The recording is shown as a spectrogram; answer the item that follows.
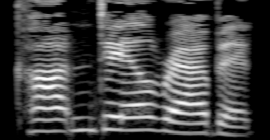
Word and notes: cottontail rabbit: British English

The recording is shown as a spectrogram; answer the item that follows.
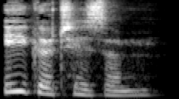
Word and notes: egotism: British English

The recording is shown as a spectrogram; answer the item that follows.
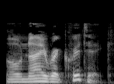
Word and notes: oneirocritic: British English

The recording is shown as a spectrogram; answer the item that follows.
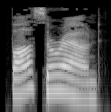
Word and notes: boss around: British English

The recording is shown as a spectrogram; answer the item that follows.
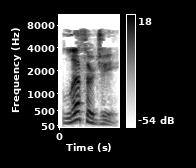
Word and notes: lethargy: British English

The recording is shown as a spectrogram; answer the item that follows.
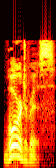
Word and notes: wardress: British English

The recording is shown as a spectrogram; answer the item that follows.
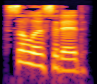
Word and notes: solicited: British English

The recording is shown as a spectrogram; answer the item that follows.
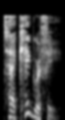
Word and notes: tachygraphy: British English

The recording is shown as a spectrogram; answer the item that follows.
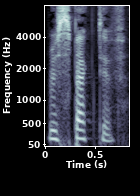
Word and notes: respective: American English

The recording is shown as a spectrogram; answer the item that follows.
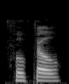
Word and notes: fulfill: British English

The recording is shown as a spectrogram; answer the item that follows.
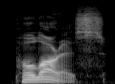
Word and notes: polaris: British English

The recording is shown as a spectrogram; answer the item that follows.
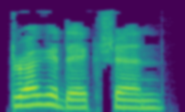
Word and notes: drug addiction: British English

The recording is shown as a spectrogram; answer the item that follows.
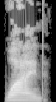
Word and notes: whined: British English

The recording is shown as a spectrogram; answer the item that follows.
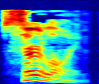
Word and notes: surloin: British English

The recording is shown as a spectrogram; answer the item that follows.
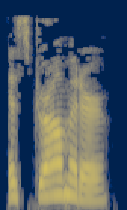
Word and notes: astrometer: British English

